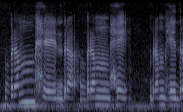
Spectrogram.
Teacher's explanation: హ కింద మ వత్తు వచ్చినప్పుడు మ ముందు హ తర్వాత వినిపించేలాగా పలుకుతాము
